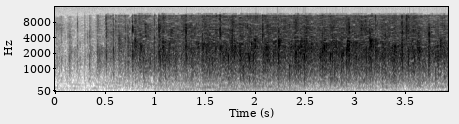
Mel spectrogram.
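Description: Steady applause from a large crowd, building over the first second and then holding loud and even to the end.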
